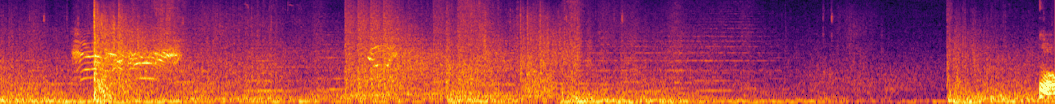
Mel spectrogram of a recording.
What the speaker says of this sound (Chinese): 谁叫炮击？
